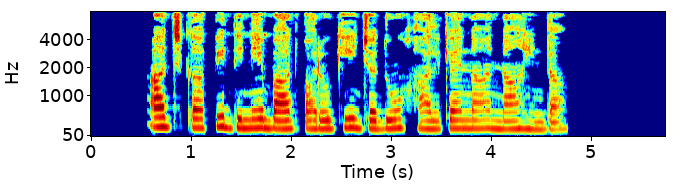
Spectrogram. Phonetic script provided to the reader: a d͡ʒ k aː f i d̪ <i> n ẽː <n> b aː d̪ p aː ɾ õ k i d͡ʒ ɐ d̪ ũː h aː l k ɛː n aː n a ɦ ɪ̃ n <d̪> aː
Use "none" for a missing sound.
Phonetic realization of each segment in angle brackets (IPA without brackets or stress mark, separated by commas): ɪ, none, d̪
